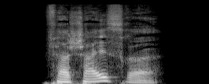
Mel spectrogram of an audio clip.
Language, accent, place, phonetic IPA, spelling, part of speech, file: German, Germany, Berlin, [fɛɐ̯ˈʃaɪ̯sʁə], verscheißre, verb, De-verscheißre.ogg
- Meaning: inflection of verscheißern: 1. first-person singular present 2. first/third-person singular subjunctive I 3. singular imperative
